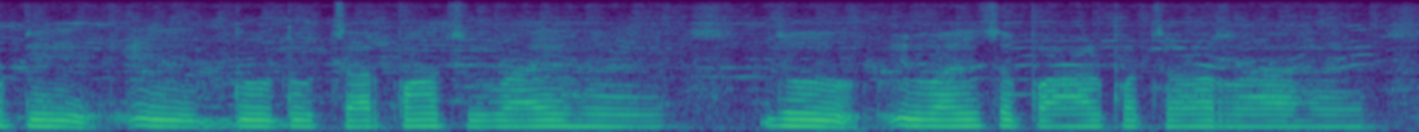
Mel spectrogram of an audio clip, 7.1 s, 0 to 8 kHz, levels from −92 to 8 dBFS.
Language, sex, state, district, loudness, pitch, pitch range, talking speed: Hindi, male, Bihar, Saran, -30 LUFS, 140 Hz, 135-145 Hz, 125 wpm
